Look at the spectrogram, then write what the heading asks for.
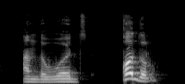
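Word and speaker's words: قدر: 2 and the word Qadr, there is a qalqalah letter which is dal, hence in verses 1 and 2, the qalqalah will join to the ra, whereas in verse number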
